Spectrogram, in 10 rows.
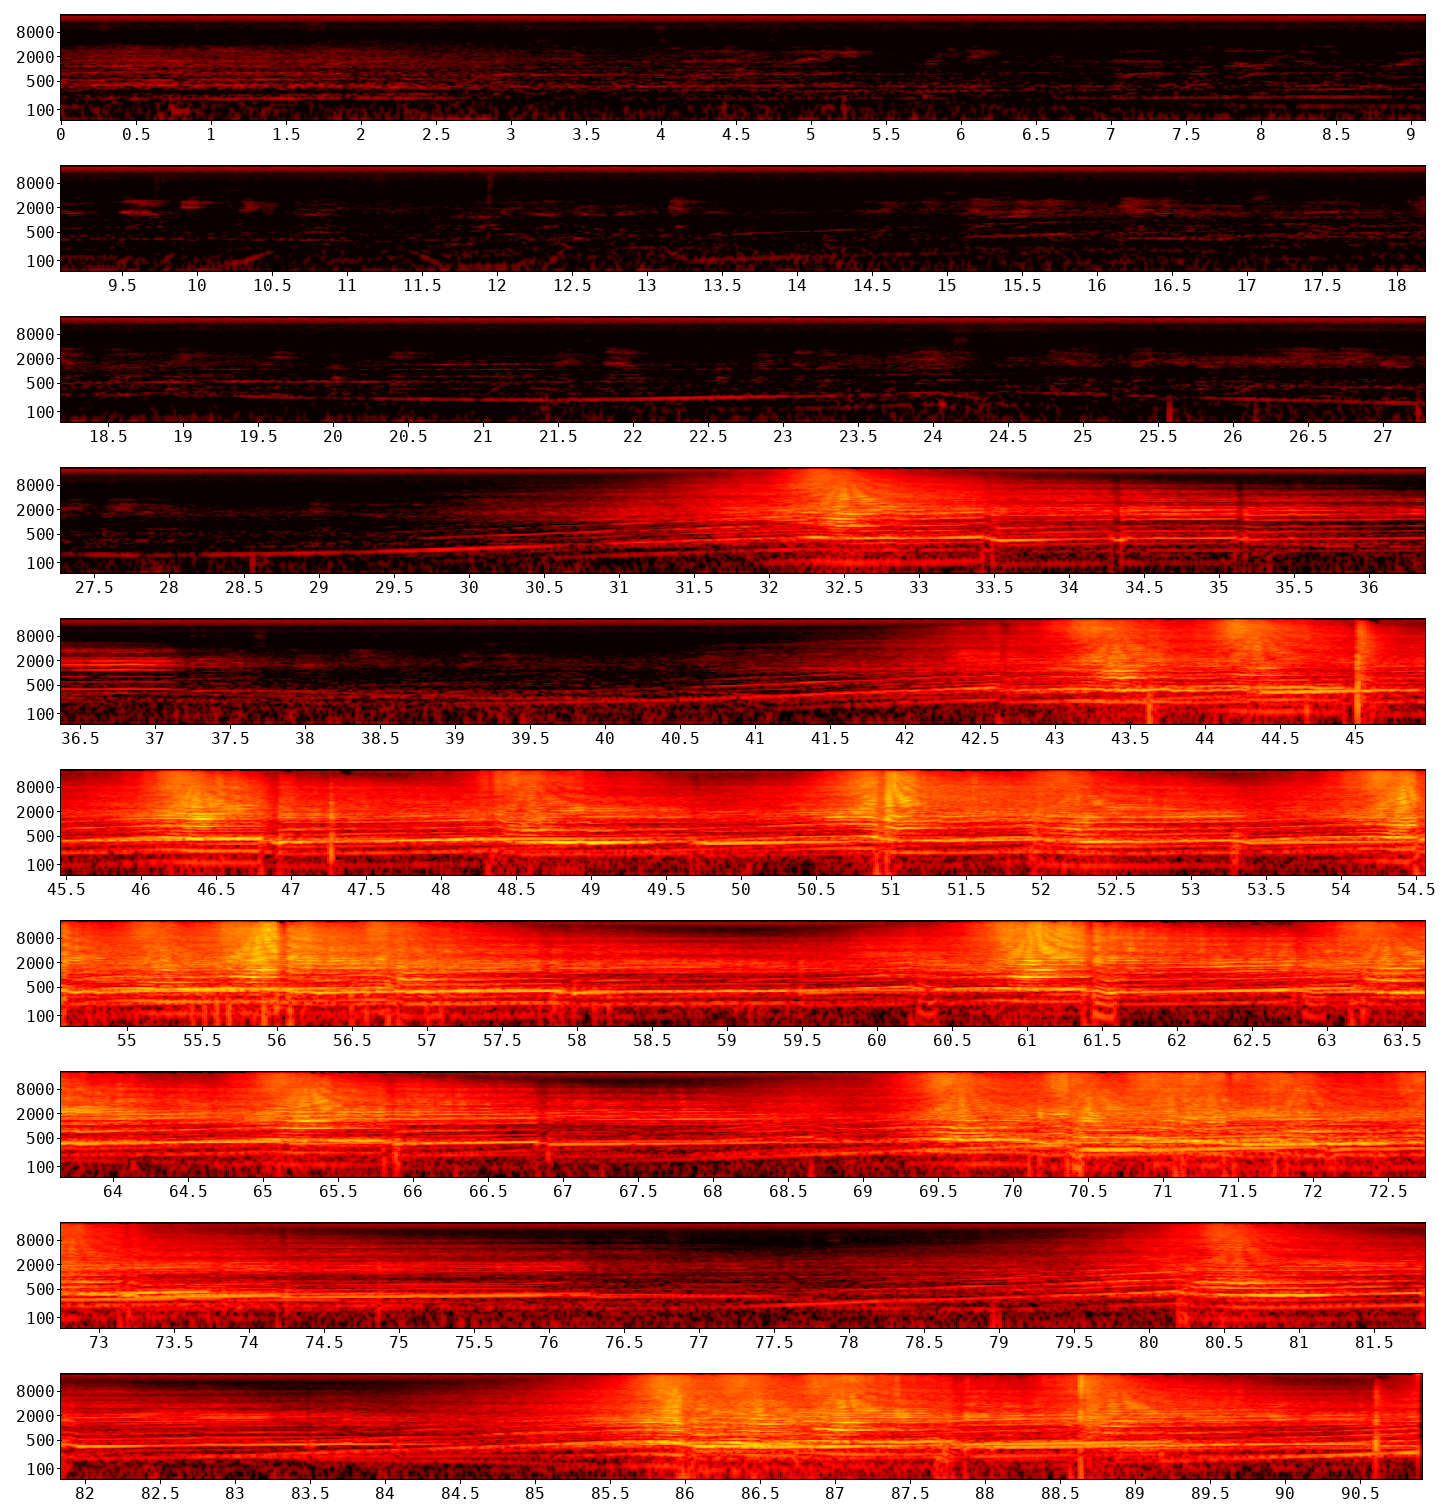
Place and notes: Jacksons Ln, Scarborough, UK - olivers mount road racing 2021 ...
bob smith spring cup ... 600cc group B qualifying ... luhd pm-01 mics to zoom h5 ...
22 May 2021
